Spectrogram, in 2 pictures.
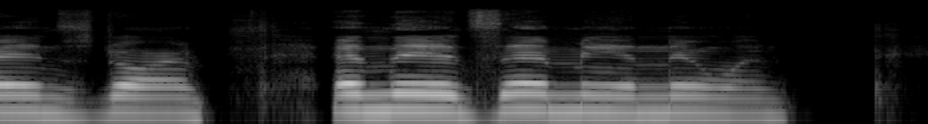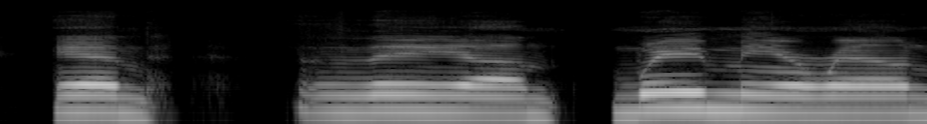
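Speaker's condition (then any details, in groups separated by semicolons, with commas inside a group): Primary lateral sclerosis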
